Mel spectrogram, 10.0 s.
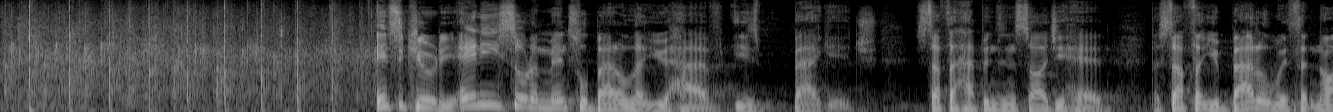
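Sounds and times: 
audience applause: 0.0s - 3.2s
speech: 2.8s - 9.9s.

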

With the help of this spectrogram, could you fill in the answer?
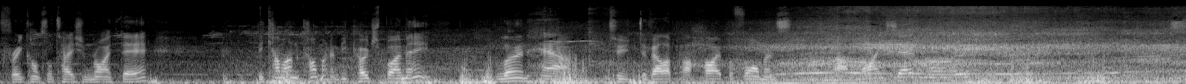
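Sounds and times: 
speech: 0.1s - 1.8s, 2.6s - 10.2s
bus passing by: 3.2s - 11.8s.

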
